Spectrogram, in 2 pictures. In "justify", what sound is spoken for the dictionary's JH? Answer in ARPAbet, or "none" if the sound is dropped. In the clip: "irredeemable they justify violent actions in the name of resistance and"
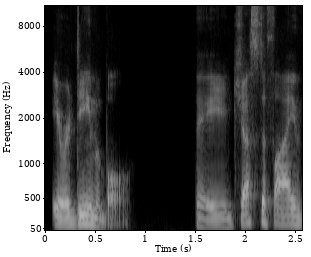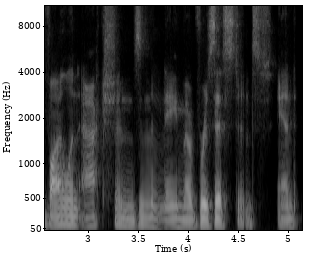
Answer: JH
